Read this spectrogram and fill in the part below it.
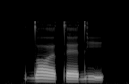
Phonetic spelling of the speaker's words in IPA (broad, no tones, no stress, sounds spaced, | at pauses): d̪ ɒ ɐ̯ t̪ ɛ d̪ i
